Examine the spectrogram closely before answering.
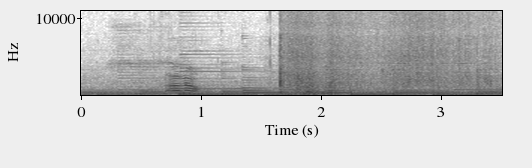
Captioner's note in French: plouf!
